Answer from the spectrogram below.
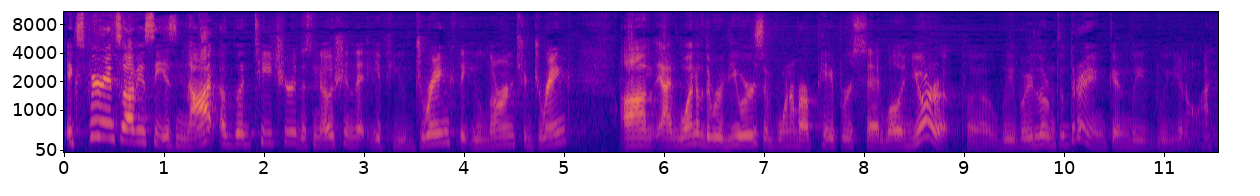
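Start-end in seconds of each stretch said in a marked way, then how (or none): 8.3-11.3 put-on Russian-accented voice. A speaker quotes a reviewer of one of their papers, in europe, russian accent. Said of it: "I don't know why I'm having a Russian accent".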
